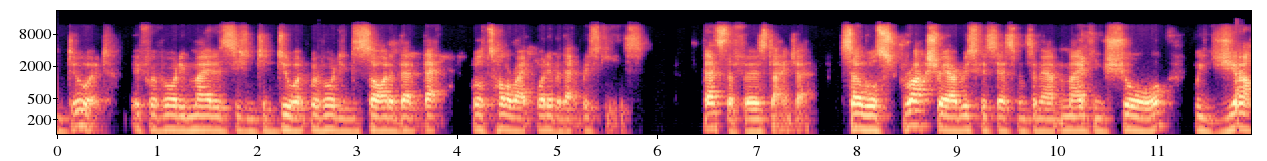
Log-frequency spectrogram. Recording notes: In this webinar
